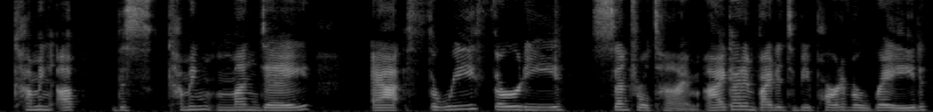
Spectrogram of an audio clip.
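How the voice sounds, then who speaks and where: A haul vlogger chats casually to camera in a mid-range voice that is soft and soothing, reportedly enough to put people to sleep, yet keeps a bright, sharp edge. She rambles a bit, with easy fillers and little laughs, relaxed like a long-time vlogger.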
